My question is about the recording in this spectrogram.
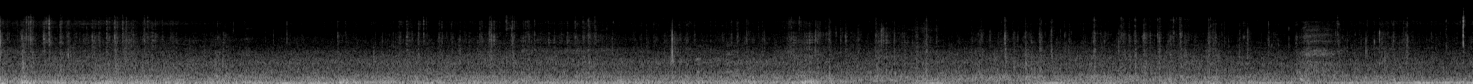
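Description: Electric bicycle rolling along a rough towpath: steady tyre rumble with frequent small rattles and clicks from the bike and its wicker basket.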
